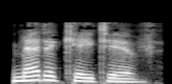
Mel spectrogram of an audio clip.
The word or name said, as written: medicative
